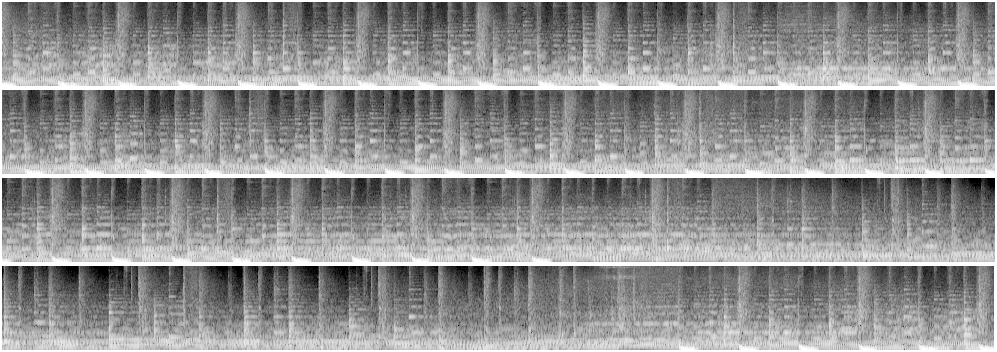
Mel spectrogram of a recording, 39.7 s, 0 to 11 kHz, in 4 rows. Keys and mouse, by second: 3.3 click, 3.3 right click, 5.0-5.8 drag, 7.6 shift+d, 17.5 click, 19.1-21.1 drag, 22.2-23.2 drag, 27.4 middle click, 28.1-29.2 drag, 33.9-37.1 drag, 37.4-38.5 drag.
